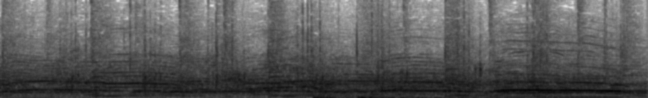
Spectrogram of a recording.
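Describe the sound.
A crowd of students cheers and whoops over steady applause as the homecoming queen is announced, many voices overlapping in a loud, continuous swell that rises slightly toward the end.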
